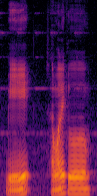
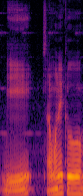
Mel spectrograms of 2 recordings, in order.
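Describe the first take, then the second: The two takes are said the same way.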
